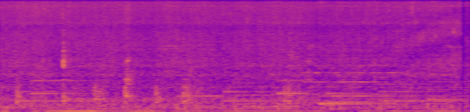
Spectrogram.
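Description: Small kanchi fish frying in a pan and being stirred, with a soft continuous sizzle and occasional scraping clinks of the spatula, fairly quiet and close.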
